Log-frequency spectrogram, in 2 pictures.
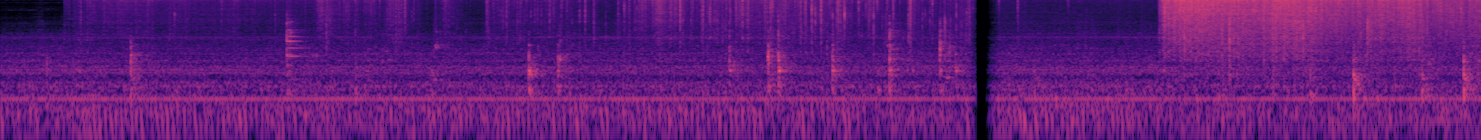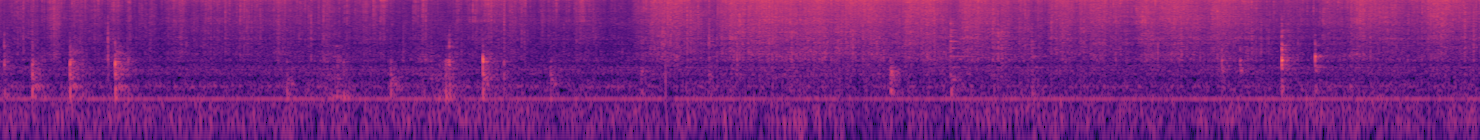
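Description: Cooking oil frying quietly in a stainless steel pan, with scattered small pops. A little over a third of the way in, a much louder, steady sizzle starts as sliced onion and garlic fry in the hot oil, stirred with a wooden spatula.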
